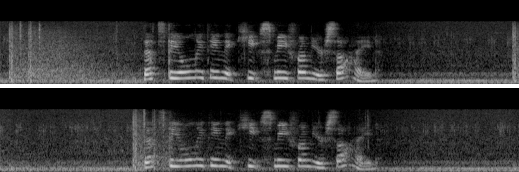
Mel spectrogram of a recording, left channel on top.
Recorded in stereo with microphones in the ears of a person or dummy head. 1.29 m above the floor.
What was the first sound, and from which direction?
A woman speaking, 60° left (ahead or behind).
